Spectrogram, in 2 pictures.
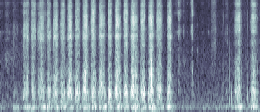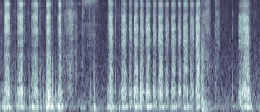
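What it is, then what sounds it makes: Chalk rubbed on a paper page. A peach-colored chalk stick is rubbed in broad, rapid back-and-forth strokes across a paper coloring book page resting on a soft cloth. It makes a bright, dry, scratchy rasp in quick rhythmic bursts, with a short pause before the strokes resume and a final burst at the end.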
